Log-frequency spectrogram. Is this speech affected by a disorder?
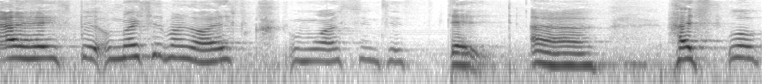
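Yes: cerebral palsy; cerebral palsy from lack of oxygen to brain at birth, forceps delivery, no breathing for 25 minutes.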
